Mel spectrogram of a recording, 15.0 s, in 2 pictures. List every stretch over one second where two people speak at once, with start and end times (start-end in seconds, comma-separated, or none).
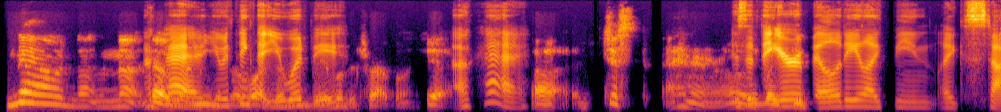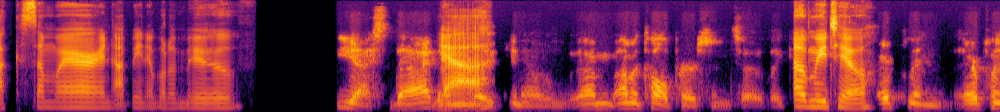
1.1-2.6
